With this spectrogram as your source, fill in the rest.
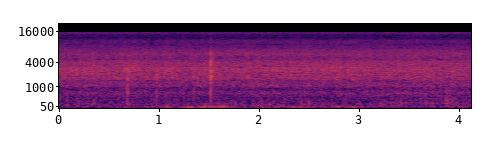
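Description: Cumin seeds and whole spices sizzle in hot oil as a steady, even hiss with a couple of faint pops, continuous and moderately quiet.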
